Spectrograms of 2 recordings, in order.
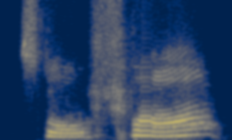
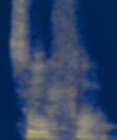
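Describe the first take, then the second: First: SO FAR, for sofa, with a heavy, long final A; wrong full vowel. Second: SO FAR, for sofa, with a short, weak final schwa; reduced schwa. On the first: Teacher demonstrating the wrong sofa, full final vowel. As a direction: stretch and stress the end of SO FAR. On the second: Teacher correcting sofa after the wrong one, reduced final schwa. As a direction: say SO FAR as sofa, stressed on SO, ending light. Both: Shown as a demonstration. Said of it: "no, wrong".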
